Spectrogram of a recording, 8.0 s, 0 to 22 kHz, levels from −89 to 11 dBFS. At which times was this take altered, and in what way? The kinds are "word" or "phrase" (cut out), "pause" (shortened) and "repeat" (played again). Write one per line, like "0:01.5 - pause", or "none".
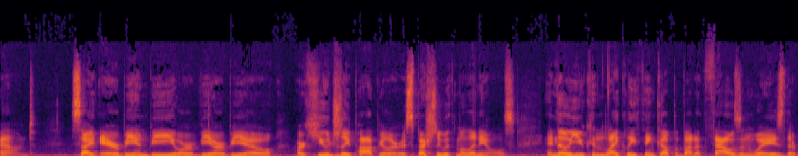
0:01.0 - word
0:05.6 - word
